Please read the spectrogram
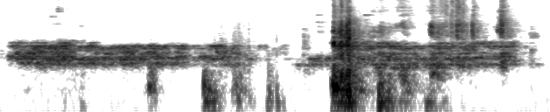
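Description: Rustling and handling noise with a few soft knocks, strongest about two and a half seconds in, heard through a video-call microphone as someone gathers pencil and paper.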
